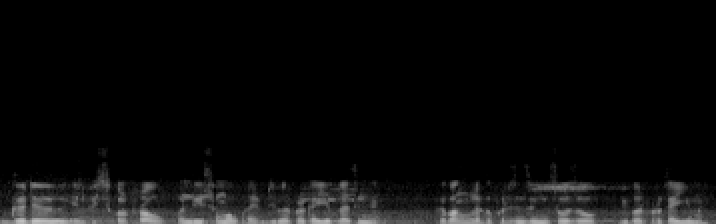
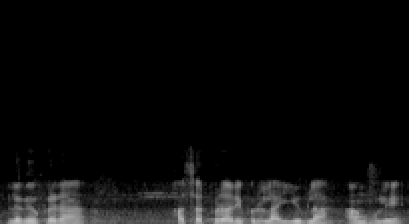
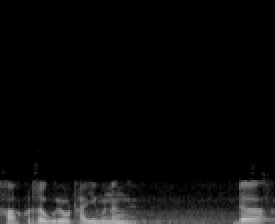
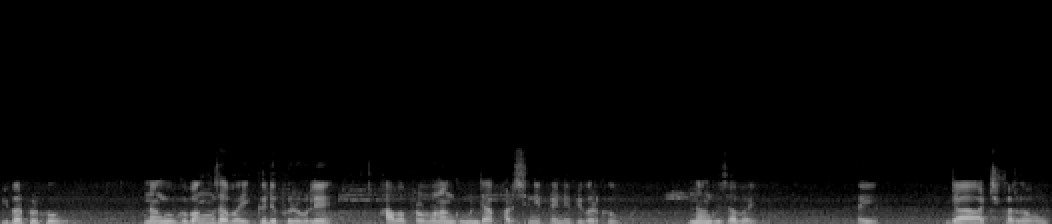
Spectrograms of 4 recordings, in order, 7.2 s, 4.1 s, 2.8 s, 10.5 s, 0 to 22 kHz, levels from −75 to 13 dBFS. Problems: none marked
